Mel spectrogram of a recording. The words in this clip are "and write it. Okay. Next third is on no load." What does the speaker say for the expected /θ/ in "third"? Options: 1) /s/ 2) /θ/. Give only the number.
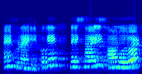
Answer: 1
